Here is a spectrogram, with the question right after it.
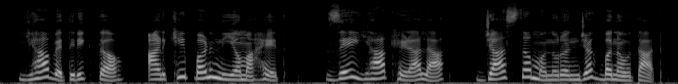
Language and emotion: Marathi, neutral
